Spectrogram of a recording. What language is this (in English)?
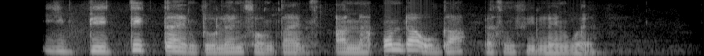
Nigerian Pidgin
